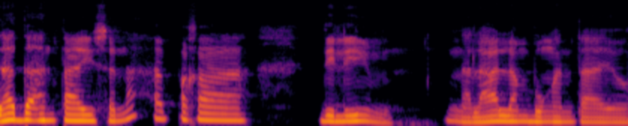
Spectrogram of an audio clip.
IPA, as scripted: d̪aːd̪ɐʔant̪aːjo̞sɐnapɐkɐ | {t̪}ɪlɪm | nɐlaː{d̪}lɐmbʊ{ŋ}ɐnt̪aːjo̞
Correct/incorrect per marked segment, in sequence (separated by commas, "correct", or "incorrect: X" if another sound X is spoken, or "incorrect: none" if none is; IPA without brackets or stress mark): incorrect: d̪, incorrect: none, correct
